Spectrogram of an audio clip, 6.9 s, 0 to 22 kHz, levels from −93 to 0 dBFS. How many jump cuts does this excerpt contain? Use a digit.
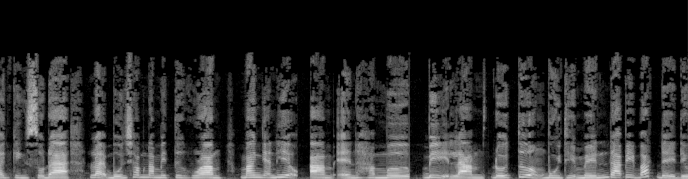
1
